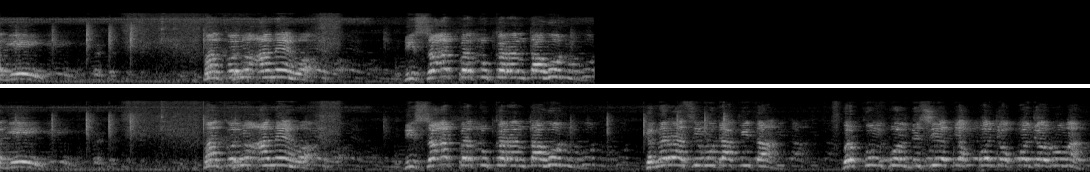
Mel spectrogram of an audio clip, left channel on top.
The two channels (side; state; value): left; drops out; at 6.0 s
